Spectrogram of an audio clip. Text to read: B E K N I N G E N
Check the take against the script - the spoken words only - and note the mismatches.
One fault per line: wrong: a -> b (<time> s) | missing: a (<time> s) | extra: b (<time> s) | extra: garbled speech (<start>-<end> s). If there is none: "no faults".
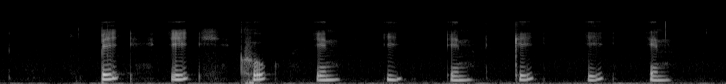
no faults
